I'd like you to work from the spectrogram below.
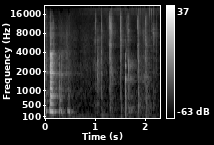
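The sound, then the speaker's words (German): A dog named Sophie laps and slurps up water, a run of short, wet, irregular smacks that follow a brief burst of voiced laughter at the start. “Guck mal kurz, mal hört Sophie schlabbern.”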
